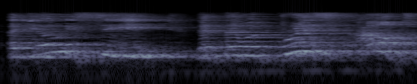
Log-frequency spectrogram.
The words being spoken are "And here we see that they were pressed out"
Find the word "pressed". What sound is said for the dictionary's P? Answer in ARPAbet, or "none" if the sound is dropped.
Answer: B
